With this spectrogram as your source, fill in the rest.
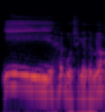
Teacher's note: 이게 이 모음 때문이에요. 이 모음은 전설 모음이자 고모음으로서 발음이 좀 힘듭니다. 이 해보시게 되면 오 이런 거에 비해서 조금 목이 뻑뻑해지고 힘들다는 걸 아시게 돼요.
